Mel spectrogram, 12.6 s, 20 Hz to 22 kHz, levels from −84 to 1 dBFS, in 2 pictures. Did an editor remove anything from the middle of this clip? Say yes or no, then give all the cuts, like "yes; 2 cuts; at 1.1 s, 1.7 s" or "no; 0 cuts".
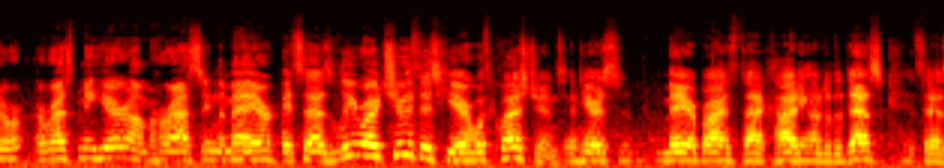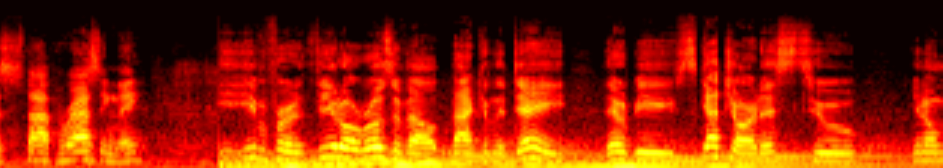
yes; 2 cuts; at 1.9 s, 7.8 s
